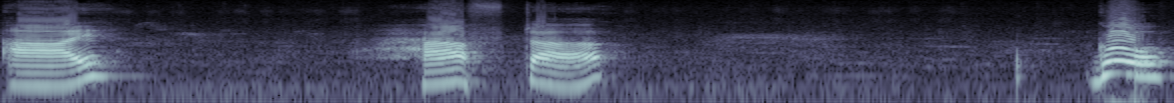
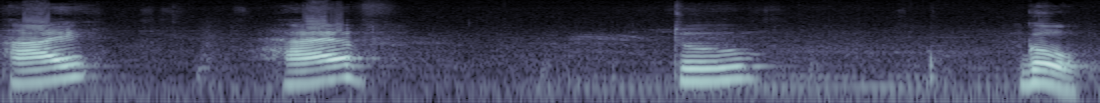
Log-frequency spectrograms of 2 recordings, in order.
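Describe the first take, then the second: First: 'Have to' is run together as one reduced word. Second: 'Have to' is said as two full words.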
